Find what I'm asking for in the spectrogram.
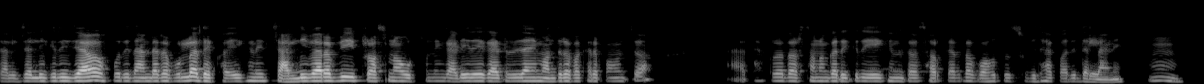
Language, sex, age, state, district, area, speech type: Odia, female, 60+, Odisha, Kendrapara, urban, spontaneous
